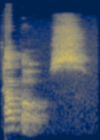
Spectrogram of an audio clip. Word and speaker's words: Pepose: It's Pepose. I even typed it phonetically on my phone so I would remember.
